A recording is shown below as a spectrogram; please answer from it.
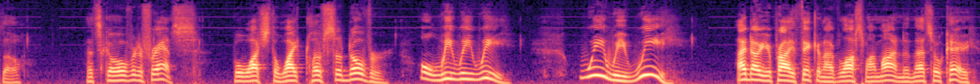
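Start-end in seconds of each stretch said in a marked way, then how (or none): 5.6-8.9 high, playful fake French exclamation; mock French oui oui. Vlogger hamming up a French oui oui. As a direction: trill it like a comic Frenchman.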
